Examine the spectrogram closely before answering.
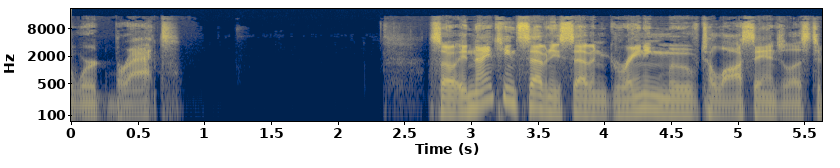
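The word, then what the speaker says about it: Groening: graining his name is spelt groaning but it's pronounced graining and at some point I'm probably gonna read it as groaning so here's his high school picture here and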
